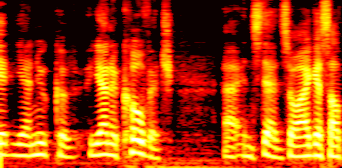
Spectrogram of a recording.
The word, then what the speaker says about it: Yanukovych: or that we in English are meant to pronounce it as Yanukovych, as opposed to Yanukovych, which is the pronunciation I was giving it. So Yanukovych, I guess, sounds like the people who know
